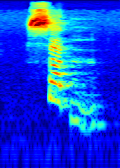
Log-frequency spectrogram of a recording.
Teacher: i'm placing my tongue in position to make a d sound but because of the n it's the same place where you would pronounce an n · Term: silent d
